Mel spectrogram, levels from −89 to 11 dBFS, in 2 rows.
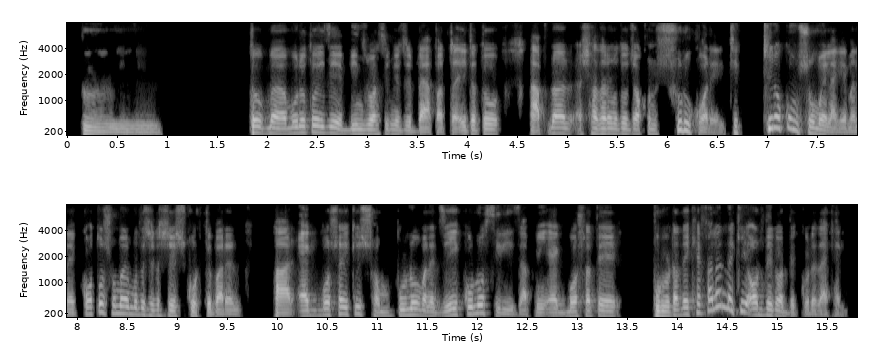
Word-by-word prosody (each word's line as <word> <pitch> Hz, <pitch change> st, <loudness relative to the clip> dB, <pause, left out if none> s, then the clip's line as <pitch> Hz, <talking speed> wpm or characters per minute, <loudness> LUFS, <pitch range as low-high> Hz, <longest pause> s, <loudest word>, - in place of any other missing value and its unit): হুম। 95 Hz, -4 st, -1 dB, 1.1 s
তো -, -, +6 dB, 0.2 s
আ -, -, +6 dB
মূলত 165 Hz, +2 st, +1 dB
এই -, -, 0 dB
যে -, -, +4 dB, 0.2 s
বিঞ্জ 125 Hz, 0 st, +1 dB
ওয়াচিং 120 Hz, +1 st, +1 dB
এর 115 Hz, -, -5 dB
যে -, -, 0 dB
ব্যাপারটা, 95 Hz, -1 st, +1 dB
এটা 120 Hz, -, +2 dB
তো 130 Hz, -, +5 dB, 0.5 s
আপনার 145 Hz, -1 st, +3 dB, 0.2 s
সাধারণত 135 Hz, -1 st, +2 dB
যখন 125 Hz, +1 st, -1 dB, 0.2 s
শুরু 225 Hz, -2 st, +3 dB
করেন, -, -, -1 dB
ঠিক -, -, -3 dB, 0.2 s
কিরকম 275 Hz, -1 st, +3 dB
সময় 145 Hz, -5 st, +3 dB
লাগে? 95 Hz, +1 st, -1 dB
মানে 100 Hz, +1 st, 0 dB
কত 175 Hz, +1 st, +1 dB
সময়ের 195 Hz, -2 st, +2 dB
মধ্যে 165 Hz, -2 st, -2 dB
সেটা 140 Hz, -1 st, -3 dB
শেষ 130 Hz, -1 st, +2 dB
করতে 120 Hz, -, +1 dB
পারেন? 95 Hz, -1 st, +2 dB, 0.5 s
আর, 100 Hz, -, +4 dB
এক 130 Hz, -, +1 dB
বসায় 165 Hz, +3 st, +2 dB
কি 185 Hz, -, -1 dB
সম্পূর্ণ 125 Hz, +7 st, -2 dB
মানে 120 Hz, -3 st, +1 dB
যেকোনো 180 Hz, +7 st, +2 dB
সিরিজ 95 Hz, -4 st, -6 dB
আপনি 110 Hz, -, -5 dB
এক 105 Hz, -, -3 dB
বসাতে 130 Hz, +3 st, +1 dB, 0.5 s
পুরোটা 125 Hz, +2 st, +4 dB
দেখে 175 Hz, +4 st, -1 dB
ফেলেন 330 Hz, +8 st, 0 dB
নাকি, 260 Hz, -3 st, -1 dB
অর্ধেক 155 Hz, -2 st, 0 dB
অর্ধেক -, -, -6 dB
করে -, -, -3 dB
দেখেন? -, -, -7 dB
135 Hz, 185 wpm, -24 LUFS, 110-165 Hz, 1.1 s, তো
